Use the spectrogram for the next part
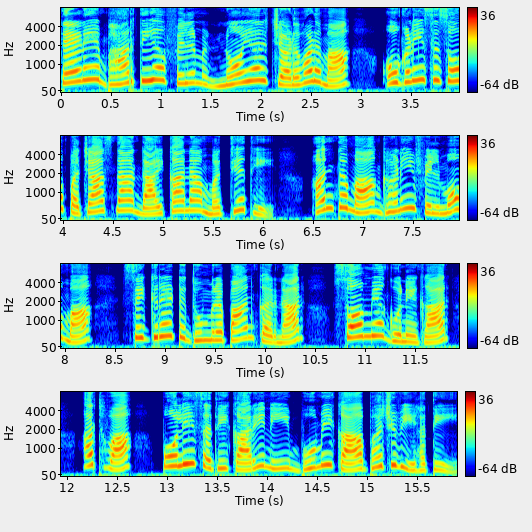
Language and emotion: Gujarati, neutral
